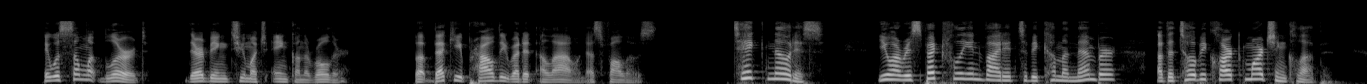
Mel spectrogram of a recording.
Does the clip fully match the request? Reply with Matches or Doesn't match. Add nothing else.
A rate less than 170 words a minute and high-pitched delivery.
Doesn't match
